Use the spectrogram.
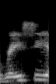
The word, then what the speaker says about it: Raci: chicago seven and then paul racy i believe is how his last name is pronounced he might be rachie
